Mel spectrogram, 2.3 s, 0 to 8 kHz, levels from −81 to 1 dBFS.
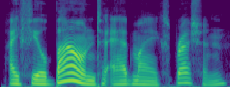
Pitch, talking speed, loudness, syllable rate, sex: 140 Hz, 180 wpm, -18 LUFS, 4.1 syllables/s, male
